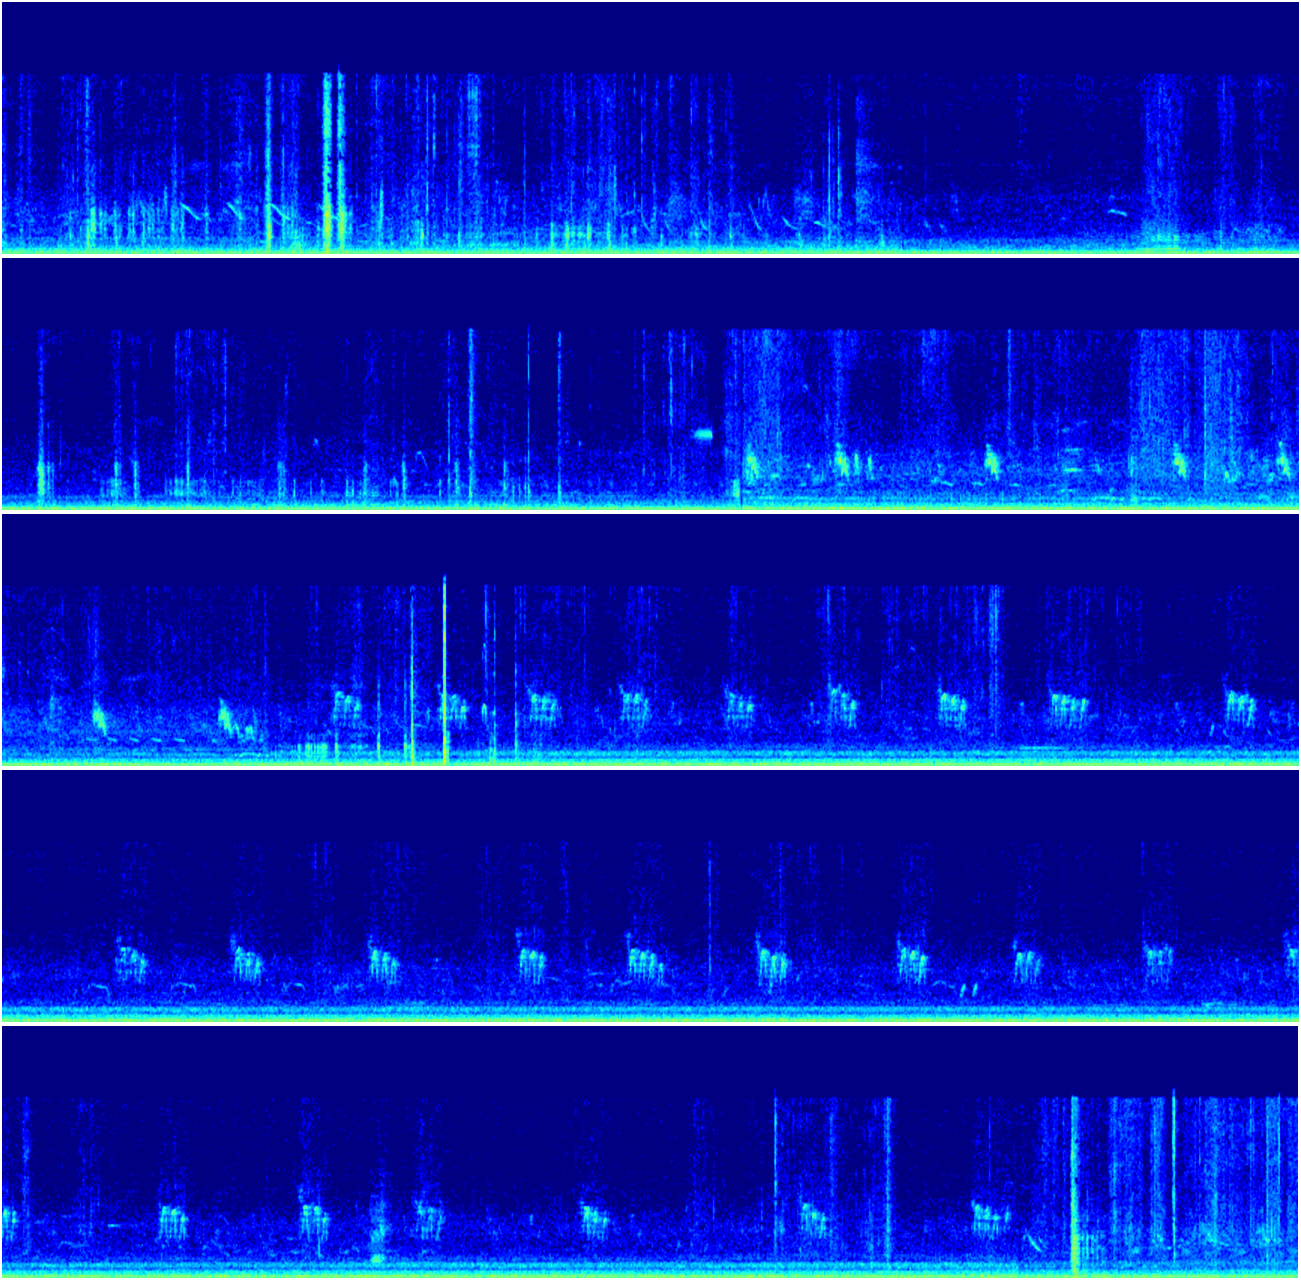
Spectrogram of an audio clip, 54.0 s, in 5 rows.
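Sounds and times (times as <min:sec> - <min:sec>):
small bird chirping: 0:00.0 - 0:08.0, 0:16.4 - 0:32.5, 0:33.2 - 0:50.6
low steady hum: 0:00.0 - 0:54.0.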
